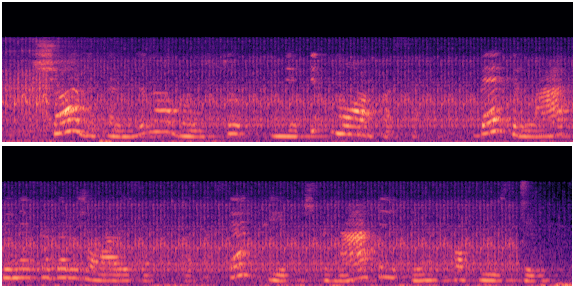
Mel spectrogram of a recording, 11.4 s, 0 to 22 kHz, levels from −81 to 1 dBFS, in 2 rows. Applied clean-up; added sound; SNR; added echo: none; Engine starting / Bus; 6 dB; reverberation time 1.3 s.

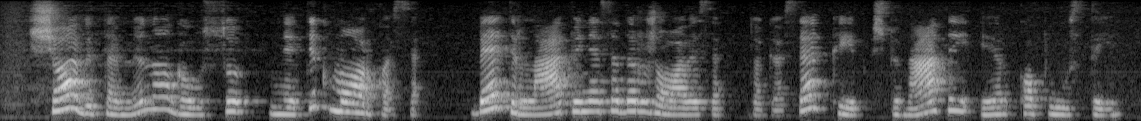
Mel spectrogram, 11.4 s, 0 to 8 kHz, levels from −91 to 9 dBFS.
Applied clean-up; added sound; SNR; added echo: none; none; none; none.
